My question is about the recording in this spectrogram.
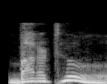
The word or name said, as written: Barthou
